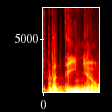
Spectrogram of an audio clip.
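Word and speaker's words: Patiño: Actually, if you want to say it right, it's Patino with an N.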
